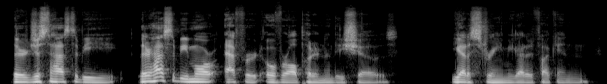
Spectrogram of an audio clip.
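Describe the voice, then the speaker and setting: A man with an unremarkable speaking voice talks fairly quickly at a fairly low pitch with ordinary pitch variation. The recording is very clean, with a silent background. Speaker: former muay thai gym co-founder, fight page admin. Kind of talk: casual podcast chat.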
